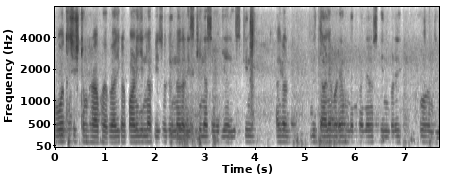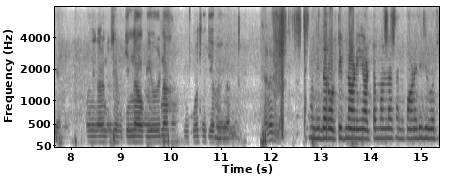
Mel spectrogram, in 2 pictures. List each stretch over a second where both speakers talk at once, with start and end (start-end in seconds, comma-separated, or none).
none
